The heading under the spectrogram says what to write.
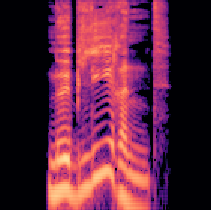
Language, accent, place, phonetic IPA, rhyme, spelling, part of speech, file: German, Germany, Berlin, [møˈbliːʁənt], -iːʁənt, möblierend, verb, De-möblierend.ogg
- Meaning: present participle of möblieren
